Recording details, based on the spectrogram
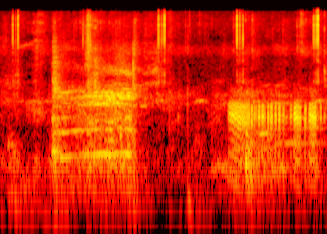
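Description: A chicken's breathing carries two harsh, snoring, rattling noises, one on each breath, typical of the rales of coryza.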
